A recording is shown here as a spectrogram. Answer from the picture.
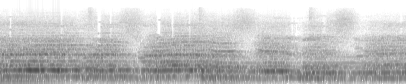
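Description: A choir singing a slow worship song, the voices holding long notes.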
